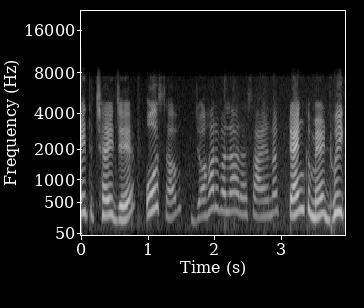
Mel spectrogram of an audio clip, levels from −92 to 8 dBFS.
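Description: From 1.27 s to 3.09 s the automatic gain rises: the input level drops by about 16 dB, the talker having moved away, and the gain control slowly adds about 4 dB. Voice and room noise swell together over nearly two seconds.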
